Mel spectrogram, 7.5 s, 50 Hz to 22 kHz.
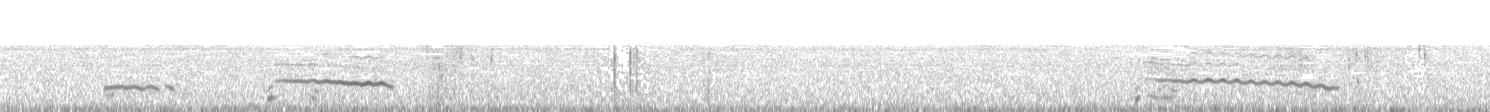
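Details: Screech owls bathing at a pebble-lined bird puddle, an adult and a fledgling, recorded June 11, 2023 on an outdoor camera: a brief quavering note, then two separate descending trilled whinnies several seconds apart over constant background hiss.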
